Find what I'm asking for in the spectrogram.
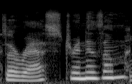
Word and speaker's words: Zoroastrianism: So to dive into it, Satan first became a figure, or was first seen as a figure, in Zoroastrianism. – Love that word. – Probably butchered that word. – I think you did great.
